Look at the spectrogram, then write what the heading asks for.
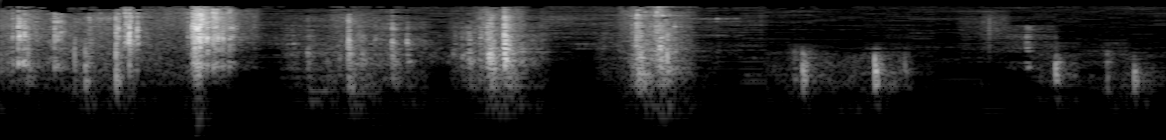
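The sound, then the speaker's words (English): A door is unlocked with a pass key and opened: a run of sharp metallic clicks, rattles and scrapes, then lighter knocks and clacks as it swings, with no voices. “You have a pass key? Yeah. All right, open the door.”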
